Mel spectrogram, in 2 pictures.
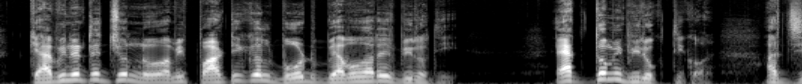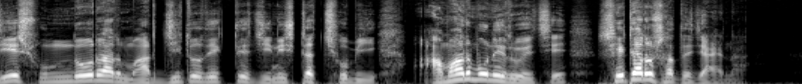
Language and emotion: Bengali, disgusted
